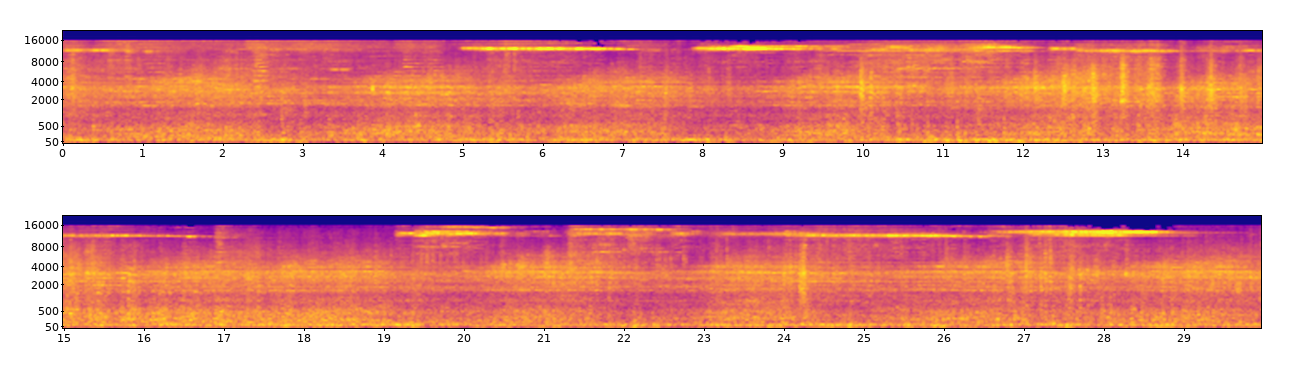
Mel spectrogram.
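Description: Freight train of tank cars and covered hoppers rolling past: a steady rumble of steel wheels on rail with clacking over the rail joints. Thin high-pitched wheel squeals come and go every few seconds.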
